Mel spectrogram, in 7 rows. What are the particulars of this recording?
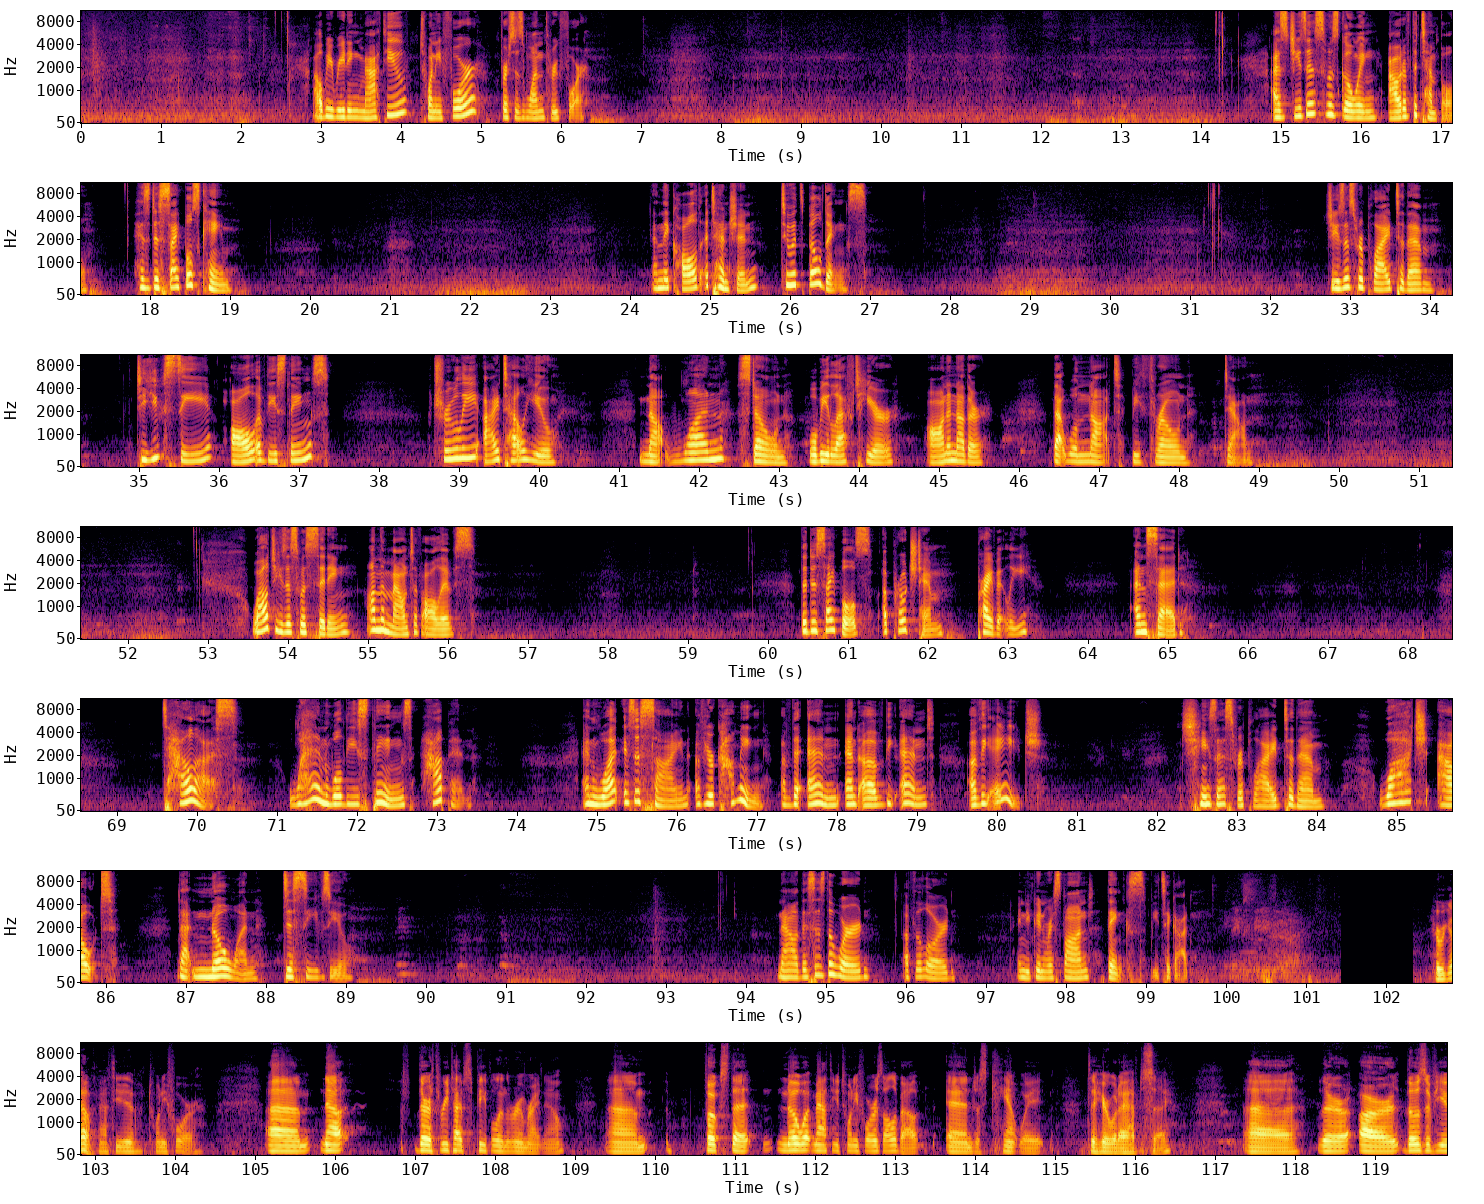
This sermon was originally preached on Sunday, October 20, 2024.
